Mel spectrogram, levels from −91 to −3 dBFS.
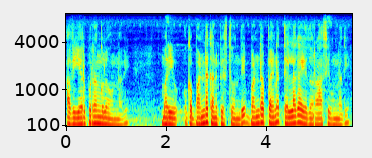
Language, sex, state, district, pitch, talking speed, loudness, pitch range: Telugu, male, Telangana, Hyderabad, 120 Hz, 145 wpm, -17 LUFS, 110-130 Hz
